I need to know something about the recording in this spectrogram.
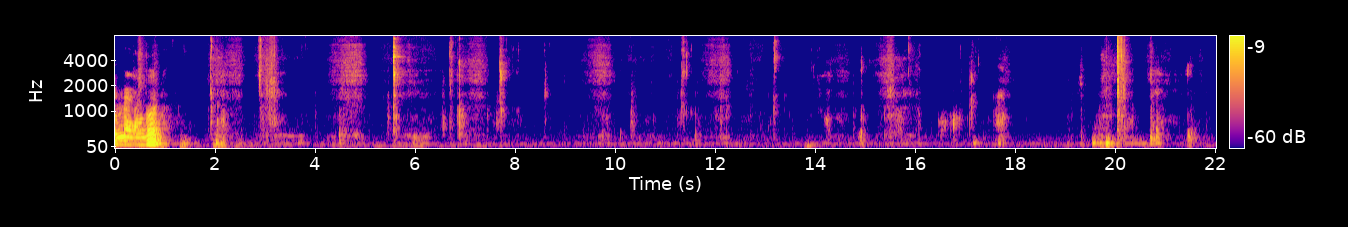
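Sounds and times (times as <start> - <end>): wet chewing mouth noises: 6.6 - 9.1.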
